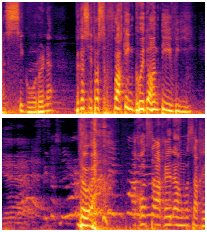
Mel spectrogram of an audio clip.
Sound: audience agreeing

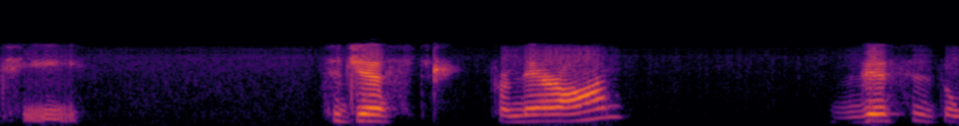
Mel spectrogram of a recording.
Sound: snaps finger

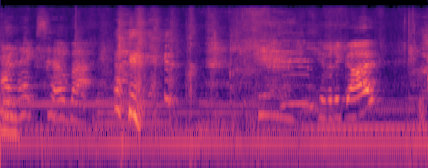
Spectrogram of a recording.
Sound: Ethan laughing

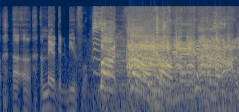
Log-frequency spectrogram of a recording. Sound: laughter

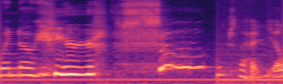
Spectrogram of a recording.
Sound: nervous inhale

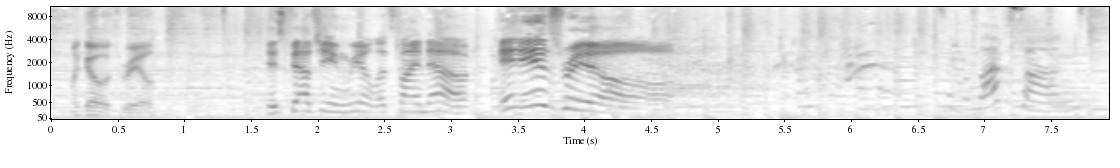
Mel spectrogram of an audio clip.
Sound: applause

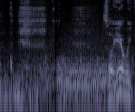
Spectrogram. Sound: engine revs

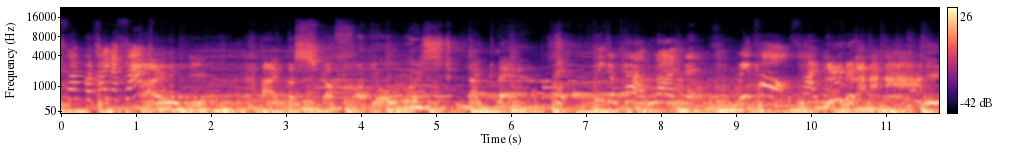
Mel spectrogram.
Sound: laughs

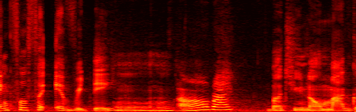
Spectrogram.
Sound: mmhmms

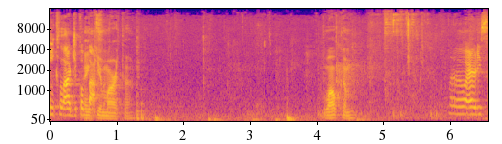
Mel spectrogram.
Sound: applause

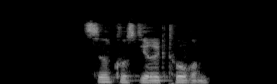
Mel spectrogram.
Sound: fast Pronunciation

